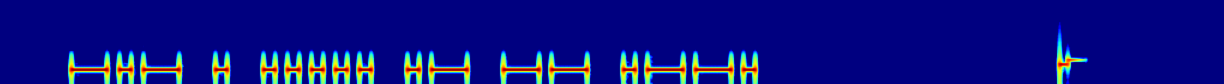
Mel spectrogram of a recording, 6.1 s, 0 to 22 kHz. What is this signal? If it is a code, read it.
Morse code, heard as a keyed tone, about 20 wpm, 700 Hz. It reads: KE5AMP
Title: USA Call Signs 20wpm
